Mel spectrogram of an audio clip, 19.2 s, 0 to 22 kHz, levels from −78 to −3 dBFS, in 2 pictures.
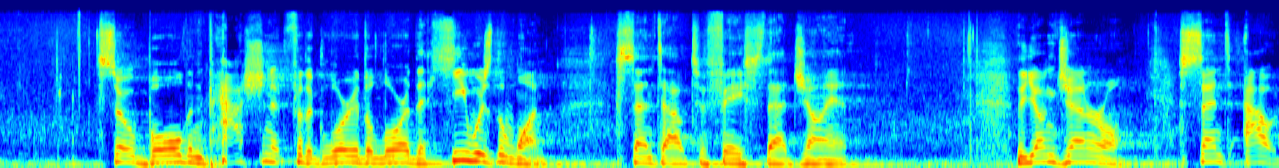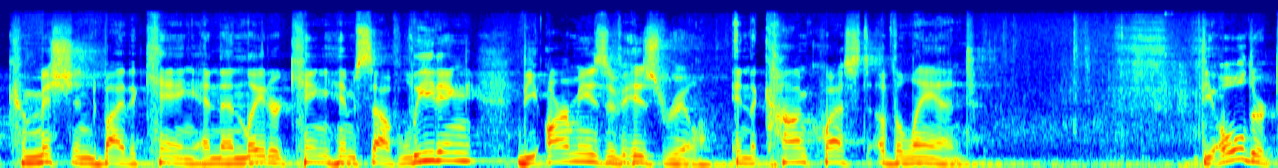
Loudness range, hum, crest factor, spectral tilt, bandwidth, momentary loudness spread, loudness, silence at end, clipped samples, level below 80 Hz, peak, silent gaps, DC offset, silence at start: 4 LU; none; 20 dB; -4 dB/octave; 16.5 kHz; 16 LU; -21 LUFS; 0 s; under 0.1%; -52 dBFS; -2 dBFS; none; under 0.1%; 0 s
